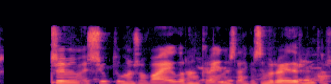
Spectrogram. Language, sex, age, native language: Icelandic, female, 30-39, Icelandic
